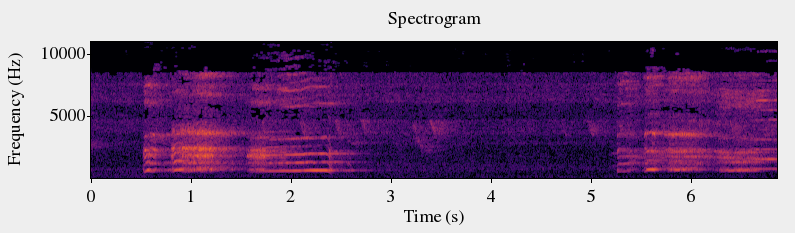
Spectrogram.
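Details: Two crows from a young rooster, each about two seconds long with several strong harmonic bands, a drawn-out middle and a dropping finish. The second crow is cut off, and the gap between them is quiet.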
